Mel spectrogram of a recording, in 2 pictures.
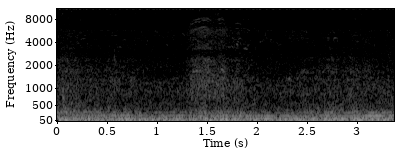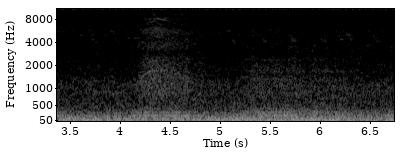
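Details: Two quick airy sneezes from a pet cat, about three seconds apart, each a brief noisy burst standing out against a constant low rumbling background and a thin high-pitched tone.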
